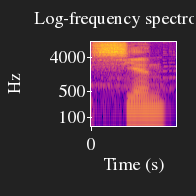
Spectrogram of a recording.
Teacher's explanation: And then the next word, 先 X-I-A-N, first tone.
